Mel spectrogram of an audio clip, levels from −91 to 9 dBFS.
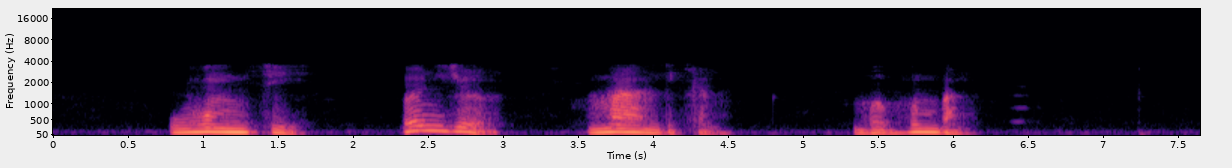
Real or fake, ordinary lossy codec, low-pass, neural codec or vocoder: fake; AAC, 16 kbps; 3.6 kHz; codec, 44.1 kHz, 7.8 kbps, Pupu-Codec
